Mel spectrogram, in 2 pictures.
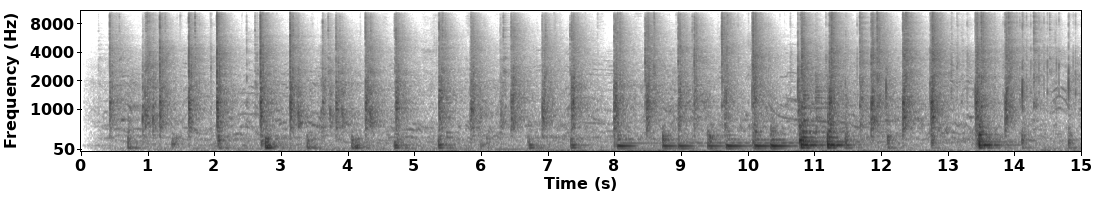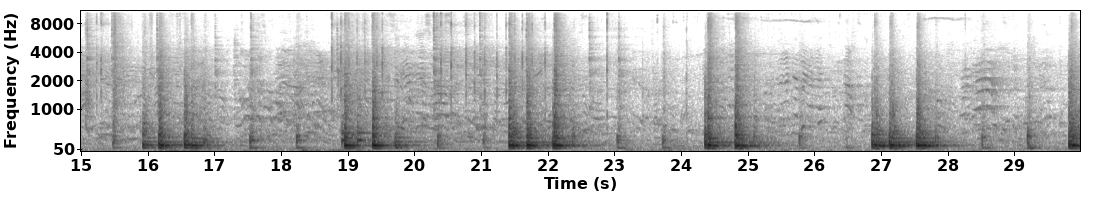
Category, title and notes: Music > Multiple instruments
Ensayo de comparsa de mujeres de candombe La Melaza
Its rhythmic drumbeats fill the streets of Montevideo's Sur and Palermo neighborhoods, especially during the "Llamadas" parades. Drums played by women group "La Melaza". Their voices can also be heard. A ritual in the middle of the streets of Montevideo. Candombe is a vibrant cultural and musical tradition with African roots, recognized as Intangible Cultural Heritage of Humanity by UNESCO.
percussion, field-recording, candombe, streets, latin-america, women, uruguay, PERCUSIVE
